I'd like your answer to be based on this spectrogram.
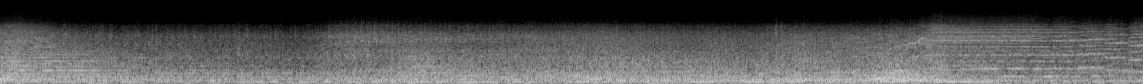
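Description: Droning engines of British bombers in 1943 produce a loud, continuous propeller roar with wind-like rushing noise, steady and unbroken throughout, with no talk.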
